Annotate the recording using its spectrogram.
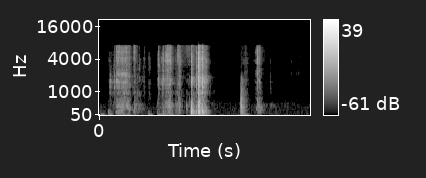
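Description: Adhesive tape runner rolled across the back of a cardstock piece in several short scratchy strokes, the last about three seconds in.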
